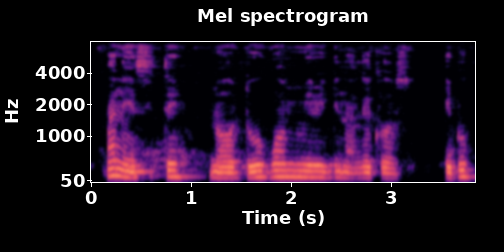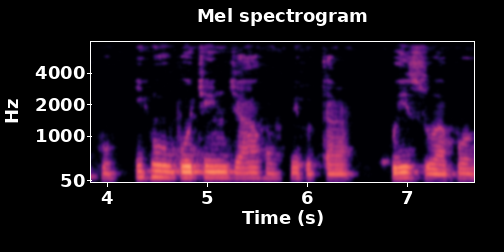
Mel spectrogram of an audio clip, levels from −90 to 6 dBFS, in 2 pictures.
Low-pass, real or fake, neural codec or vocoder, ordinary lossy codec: none; fake; codec, 16 kHz, 16 kbps, FreqCodec, larger model; none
